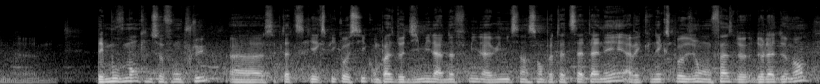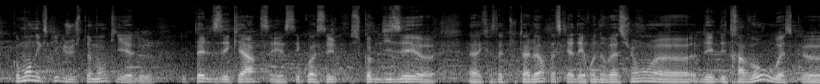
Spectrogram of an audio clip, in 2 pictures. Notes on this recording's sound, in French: en direct du 83e congrès USH à Nantes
